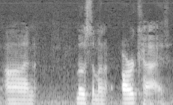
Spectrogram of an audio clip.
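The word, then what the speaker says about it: arXiv: most of them on archive that's a RX IV pronounced archive again I name it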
